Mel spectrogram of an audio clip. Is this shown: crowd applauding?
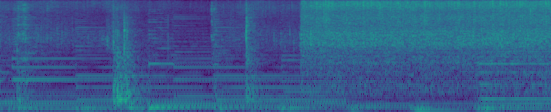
no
